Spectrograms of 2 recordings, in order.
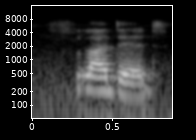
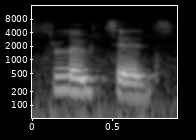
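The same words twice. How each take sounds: First: "Flooded." with an uh vowel as in cup; "Flooded." said FLUH-did; teacher models "Flooded." with uh sound. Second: "floated." with a round long O; "floated." said FLOH-tid; teacher models "floated." with a full O; more O. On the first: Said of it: "make it more of an uh sound". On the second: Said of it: "a much more O". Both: Shown as a demonstration.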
